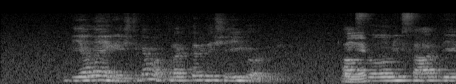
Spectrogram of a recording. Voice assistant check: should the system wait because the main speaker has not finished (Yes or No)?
Yes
